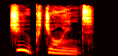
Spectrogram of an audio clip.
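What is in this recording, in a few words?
"juke joint", British English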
